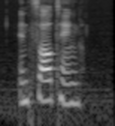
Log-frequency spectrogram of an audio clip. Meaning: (adjective) Containing insult, or having the intention of insulting; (verb) present participle and gerund of insult; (noun) The act of giving insult
- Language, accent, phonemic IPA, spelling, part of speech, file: English, US, /ɪnˈsʌltɪŋ/, insulting, adjective / verb / noun, En-us-insulting.ogg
